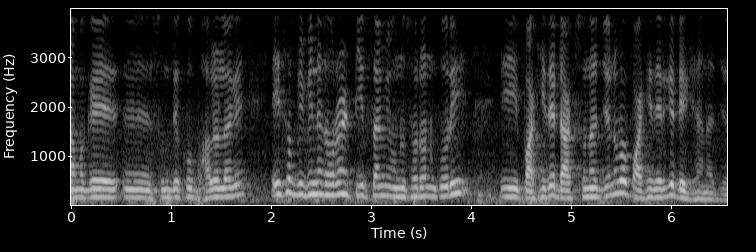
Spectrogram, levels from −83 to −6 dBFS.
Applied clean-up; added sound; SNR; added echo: none; Thunder; 17 dB; reverberation time 0.3 s.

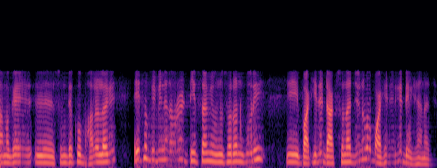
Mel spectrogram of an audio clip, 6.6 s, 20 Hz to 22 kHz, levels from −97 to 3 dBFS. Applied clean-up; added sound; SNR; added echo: neural separator model SepFormer WHAMR!.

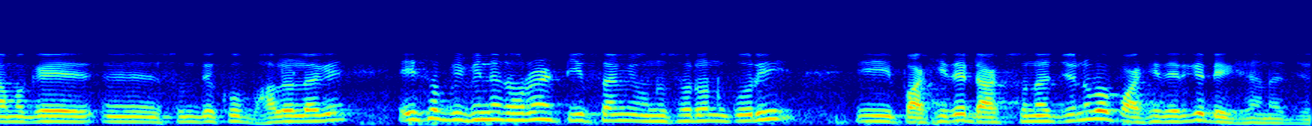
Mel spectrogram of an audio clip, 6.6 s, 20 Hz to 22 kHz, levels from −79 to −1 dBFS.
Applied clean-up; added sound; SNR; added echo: none; none; none; none.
